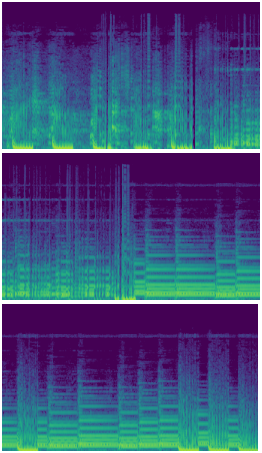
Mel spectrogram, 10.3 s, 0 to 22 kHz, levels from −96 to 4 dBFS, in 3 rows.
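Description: Repeated packet loss (robotic sound) runs from 1.27 s to 5.19 s. Throughout that stretch, chunks of the stream keep arriving late or not at all, and each hole is bridged by extending the sound that came just before it. The holes are brief, the longest about 43 ms, but they come in rapid succession, so roughly two fifths of the span is patched-over material. The result is choppy audio with pieces missing.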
